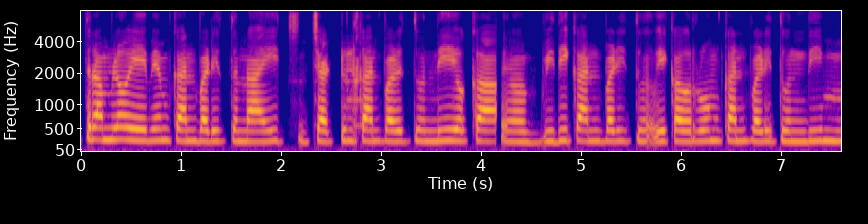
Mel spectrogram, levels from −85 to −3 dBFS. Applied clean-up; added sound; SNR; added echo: neural diffusion model UNIVERSE++.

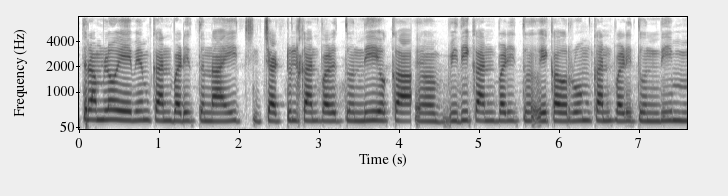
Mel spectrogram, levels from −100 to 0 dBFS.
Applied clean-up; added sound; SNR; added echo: neural mask model Resemble Enhance denoiser.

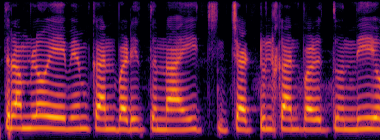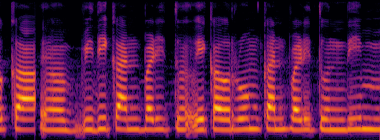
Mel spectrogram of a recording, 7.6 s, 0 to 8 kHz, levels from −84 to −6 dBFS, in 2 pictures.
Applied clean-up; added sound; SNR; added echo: none; none; none; none.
